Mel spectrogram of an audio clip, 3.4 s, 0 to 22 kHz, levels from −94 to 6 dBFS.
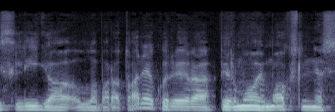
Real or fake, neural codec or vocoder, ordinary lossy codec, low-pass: fake; codec, 44.1 kHz, 7.8 kbps, DAC; MP3, 64 kbps; 14.4 kHz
